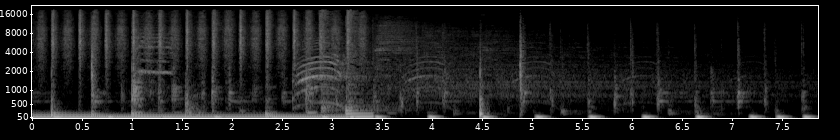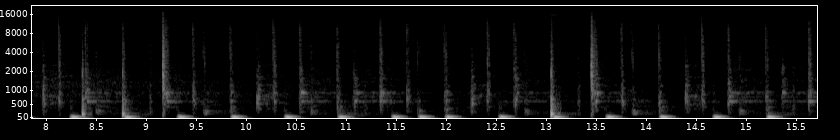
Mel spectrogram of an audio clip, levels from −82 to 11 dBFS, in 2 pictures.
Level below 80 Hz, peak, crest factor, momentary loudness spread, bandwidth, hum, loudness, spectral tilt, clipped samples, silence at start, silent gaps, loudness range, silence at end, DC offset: -34 dBFS; -12 dBFS; 20 dB; 17 LU; 19 kHz; none; -36 LUFS; -3.5 dB/octave; under 0.1%; 0 s; none; 11 LU; 0.05 s; under 0.1%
